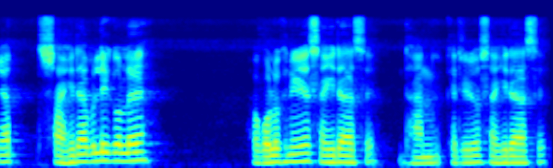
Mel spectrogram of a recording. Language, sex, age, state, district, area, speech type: Assamese, male, 30-45, Assam, Charaideo, rural, spontaneous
